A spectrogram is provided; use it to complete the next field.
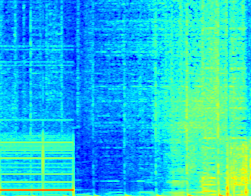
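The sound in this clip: Telephone tone as an outgoing call is placed: a steady tone held for about a second, then rhythmic music with pulsing beats.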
